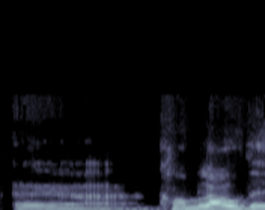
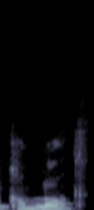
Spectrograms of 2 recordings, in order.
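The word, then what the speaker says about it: cum laude: you last semester a friend graduated laude University come loud well if you if you are an American or English speaker and you don't know that that come louder is Latin you would say come Lord come lock yes but it's come loud yes because it's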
